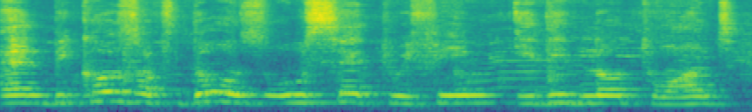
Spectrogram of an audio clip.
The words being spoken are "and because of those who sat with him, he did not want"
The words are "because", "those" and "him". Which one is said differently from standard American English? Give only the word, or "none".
none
